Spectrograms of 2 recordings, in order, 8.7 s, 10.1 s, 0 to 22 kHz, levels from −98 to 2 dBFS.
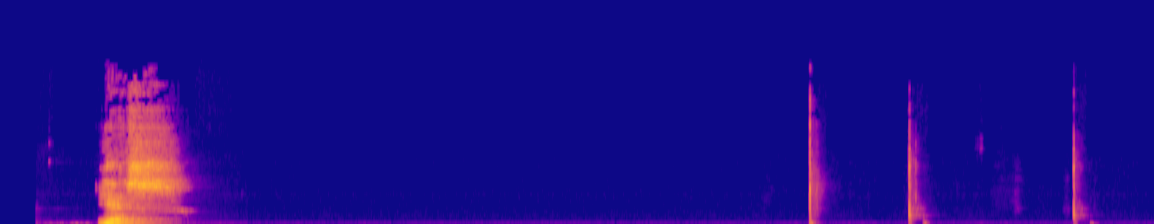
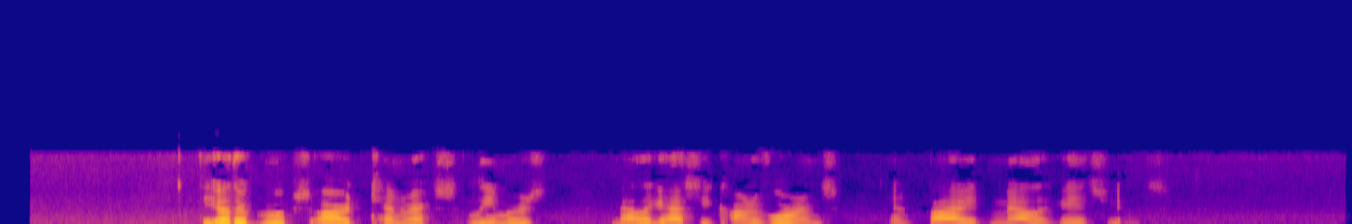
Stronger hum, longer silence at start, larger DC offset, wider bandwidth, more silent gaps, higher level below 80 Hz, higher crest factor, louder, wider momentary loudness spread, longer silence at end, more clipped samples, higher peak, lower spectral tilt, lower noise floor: neither; second, 0.75 s vs 1.5 s; neither; first, 15 kHz vs 7.4 kHz; neither; first, -64 dBFS vs -86 dBFS; about the same, 26 dB vs 24 dB; first, -15 LUFS vs -24 LUFS; first, 26 LU vs 23 LU; first, 2.55 s vs 1.75 s; neither; about the same, -2 dBFS vs -2 dBFS; second, -2.5 dB/octave vs -4.5 dB/octave; first, -83 dBFS vs -64 dBFS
